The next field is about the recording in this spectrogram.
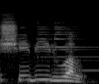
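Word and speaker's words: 십일월: তাহলে উচ্চারণটা হবে শিবি রুয়াল, নভেম্বর মাস।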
